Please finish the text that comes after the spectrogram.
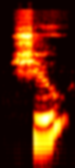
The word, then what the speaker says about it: Hsu: Is it pronounced Shu? Yes. It is. I got it right.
